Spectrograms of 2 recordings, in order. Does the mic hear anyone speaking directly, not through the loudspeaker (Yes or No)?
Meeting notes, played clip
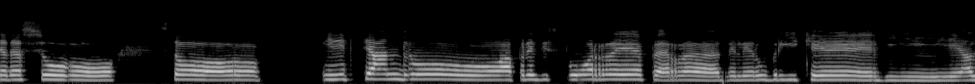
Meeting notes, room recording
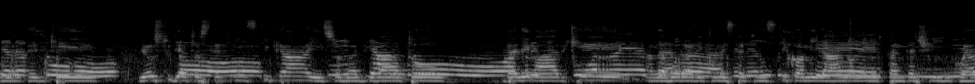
Yes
